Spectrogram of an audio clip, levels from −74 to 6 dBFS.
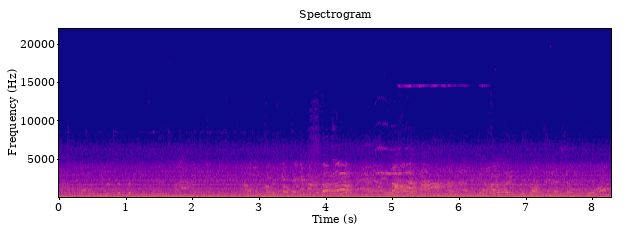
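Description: No technical fault is audible anywhere in the recording.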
